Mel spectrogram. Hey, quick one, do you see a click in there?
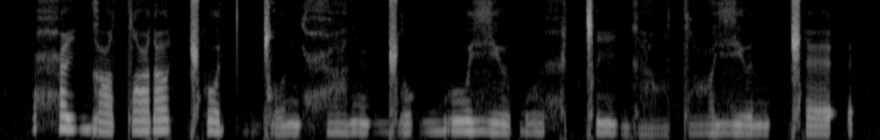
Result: yes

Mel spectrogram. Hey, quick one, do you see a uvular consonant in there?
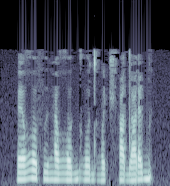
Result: yes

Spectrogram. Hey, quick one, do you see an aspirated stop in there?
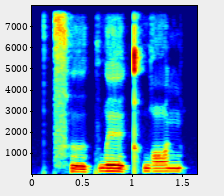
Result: yes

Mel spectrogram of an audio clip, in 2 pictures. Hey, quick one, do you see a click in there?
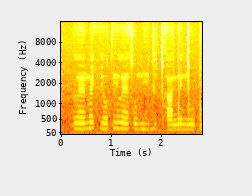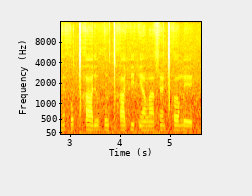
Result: yes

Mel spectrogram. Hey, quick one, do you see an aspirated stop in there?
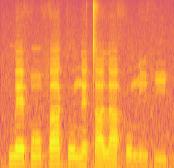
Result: no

